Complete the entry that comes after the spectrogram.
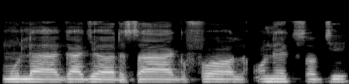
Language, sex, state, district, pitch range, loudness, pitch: Bengali, male, West Bengal, Malda, 115-125 Hz, -16 LUFS, 120 Hz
